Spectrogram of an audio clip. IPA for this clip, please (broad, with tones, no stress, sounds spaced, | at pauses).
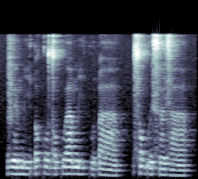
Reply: v ɛ̃˧ m iː˨ ɗ ɔ˦ k o˧ d ɔ˧ kʷ aː˦ m iː˦ kʷ ɛ˧ ɓ aː˦˨ | s ɔ˦ ɡʷ iː˨ s ã˧ z aː˨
